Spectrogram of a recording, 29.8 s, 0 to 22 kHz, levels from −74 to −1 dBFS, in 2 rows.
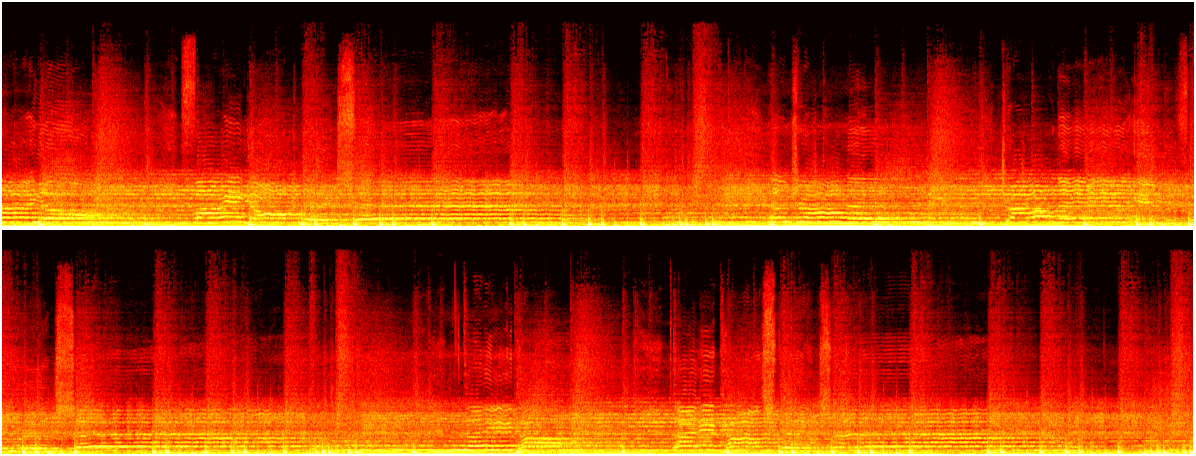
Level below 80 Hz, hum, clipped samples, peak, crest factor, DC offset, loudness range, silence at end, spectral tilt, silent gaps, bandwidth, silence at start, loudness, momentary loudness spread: -18 dBFS; none; under 0.1%; 0 dBFS; 10 dB; under 0.1%; 1 LU; 0 s; -5 dB/octave; none; 19 kHz; 0 s; -11 LUFS; 3 LU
